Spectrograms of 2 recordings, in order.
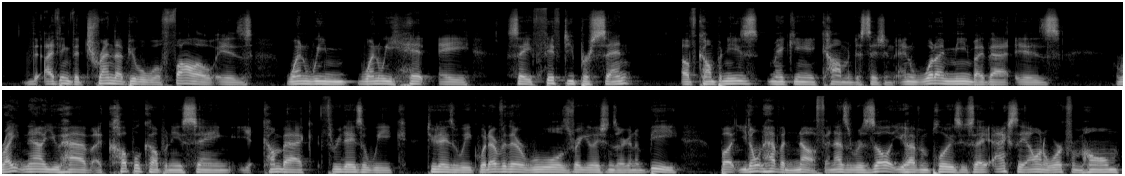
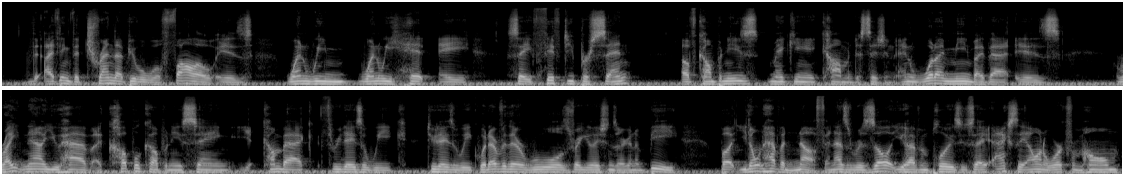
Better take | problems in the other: first | low rumble; faint; throughout; 25 dB below the speech

